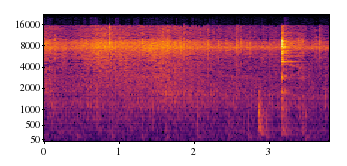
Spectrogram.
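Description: Steady, soft sizzling of pancake batter frying in a pan, with a couple of sharp clinks of a utensil near the end.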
